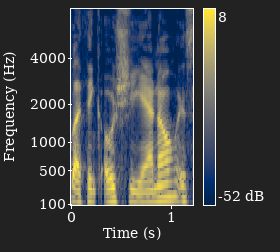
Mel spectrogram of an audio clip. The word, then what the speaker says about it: Oceano: It's called, I think, Oceano is how you pronounce it.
